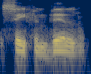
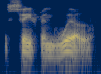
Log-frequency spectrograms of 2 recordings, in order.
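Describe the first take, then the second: First: Safenville said with a v sound in -ville; pronounced with a V. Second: Safenwill said with an English w in -will; pronounced as spelt. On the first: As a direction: say Safenville as pronounced, ending in "vil". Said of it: "it's pronounced Safenville". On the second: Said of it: "spelt Safenwill". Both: Shown as a demonstration.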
